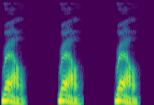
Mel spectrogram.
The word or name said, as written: rhel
